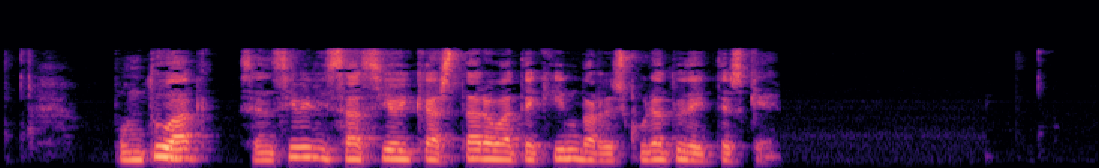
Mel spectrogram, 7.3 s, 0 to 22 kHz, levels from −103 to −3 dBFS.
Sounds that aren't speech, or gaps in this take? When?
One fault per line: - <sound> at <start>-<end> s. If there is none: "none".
none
